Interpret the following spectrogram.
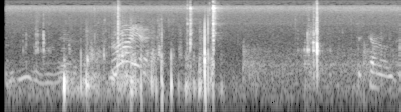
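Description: People talking in the background, with a few sharp clicks or knocks: one about a second in, three in quick succession about three seconds in, and another near the end. A steady high-pitched whine runs underneath.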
